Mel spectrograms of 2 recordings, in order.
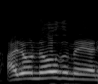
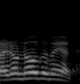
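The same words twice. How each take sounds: First: Louder, higher, pushing the denial hard; insistent denial. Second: Said in the usual way. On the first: Acted. Peter denies Jesus to the crowd, loud and insistent. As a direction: Peter insists he doesn't know Jesus, raising his voice.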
